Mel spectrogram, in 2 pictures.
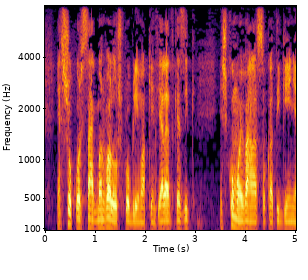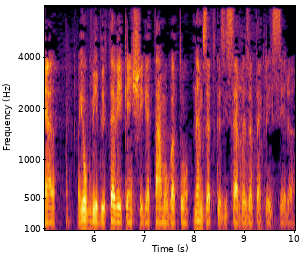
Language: Hungarian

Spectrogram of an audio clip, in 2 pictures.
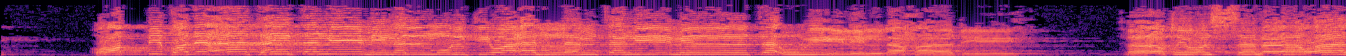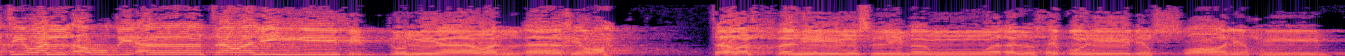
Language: Arabic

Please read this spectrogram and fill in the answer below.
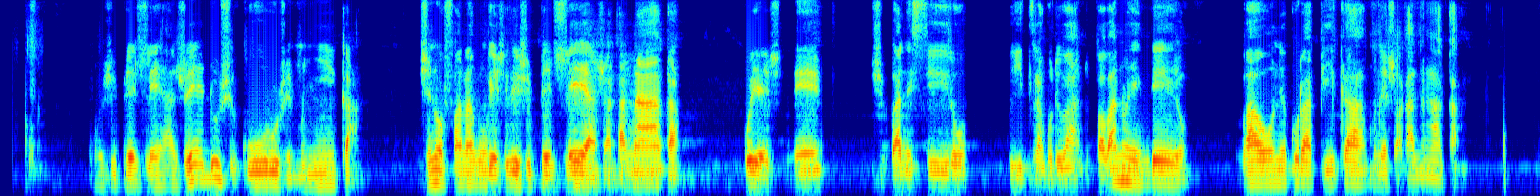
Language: Ndau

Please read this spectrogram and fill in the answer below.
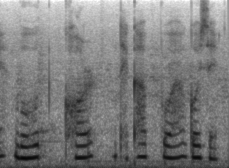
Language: Assamese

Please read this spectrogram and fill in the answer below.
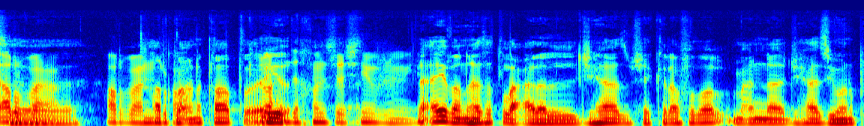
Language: Arabic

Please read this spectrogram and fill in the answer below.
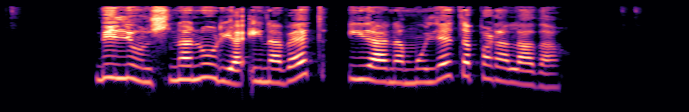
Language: Catalan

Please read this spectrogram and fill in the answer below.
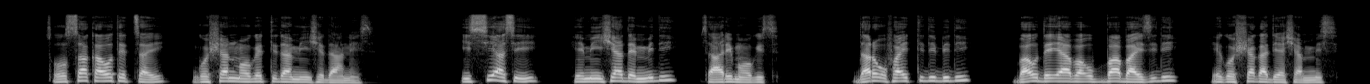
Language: Gofa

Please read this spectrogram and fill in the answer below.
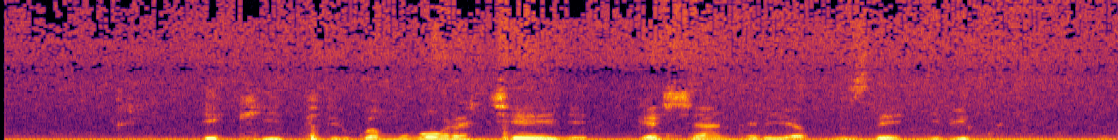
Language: Kinyarwanda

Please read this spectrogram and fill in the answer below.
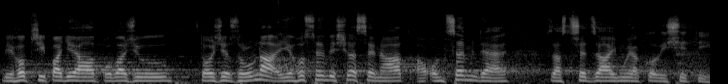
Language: Czech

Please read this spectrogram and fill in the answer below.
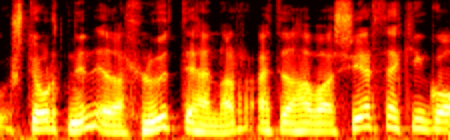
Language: Icelandic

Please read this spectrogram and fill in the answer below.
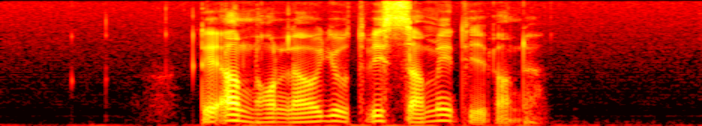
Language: Swedish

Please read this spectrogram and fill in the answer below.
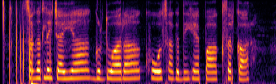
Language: Punjabi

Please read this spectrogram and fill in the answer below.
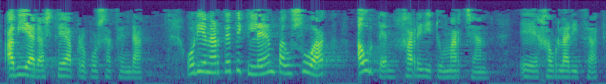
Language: Basque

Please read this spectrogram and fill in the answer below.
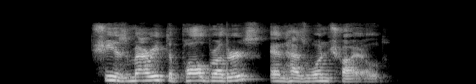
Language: English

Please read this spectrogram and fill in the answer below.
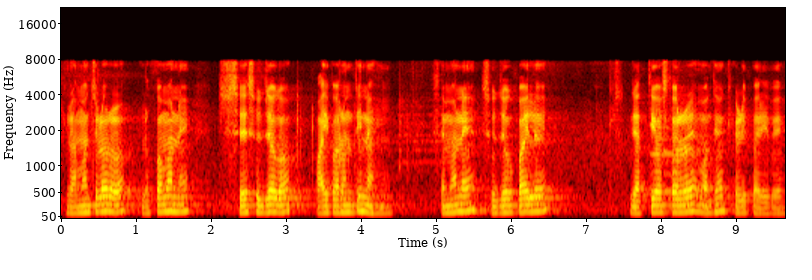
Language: Odia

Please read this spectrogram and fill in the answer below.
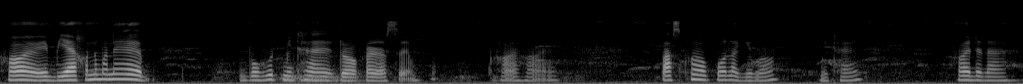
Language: Assamese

